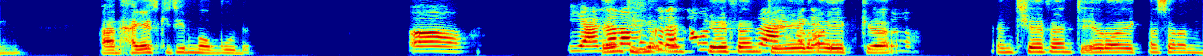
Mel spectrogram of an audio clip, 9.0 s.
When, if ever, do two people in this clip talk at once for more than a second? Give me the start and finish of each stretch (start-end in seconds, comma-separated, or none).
4.5-6.5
